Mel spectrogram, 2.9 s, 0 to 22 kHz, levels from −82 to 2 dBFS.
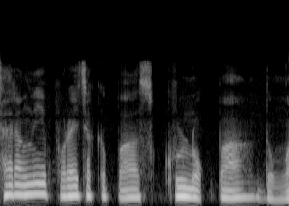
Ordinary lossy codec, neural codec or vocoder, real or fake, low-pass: none; none; real; 7.2 kHz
